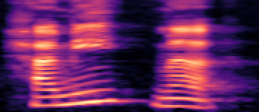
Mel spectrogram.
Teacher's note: При остановке танвин фатха аннулируется, и в размере 2 огласовок, естественно, удлинение появляется у нас.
